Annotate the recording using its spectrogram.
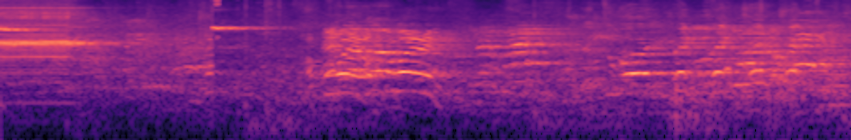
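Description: Gym buzzer sounding a steady tone that cuts off just under a second in, then a short high whistle about two seconds in. After that come unintelligible shouts from coaches and spectators, echoing in the gym.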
